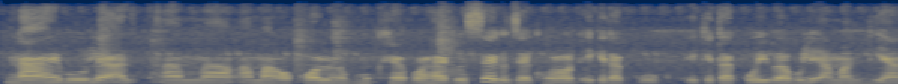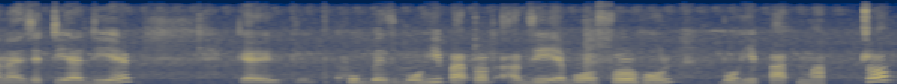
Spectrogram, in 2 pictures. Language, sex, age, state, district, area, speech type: Assamese, female, 30-45, Assam, Charaideo, urban, spontaneous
